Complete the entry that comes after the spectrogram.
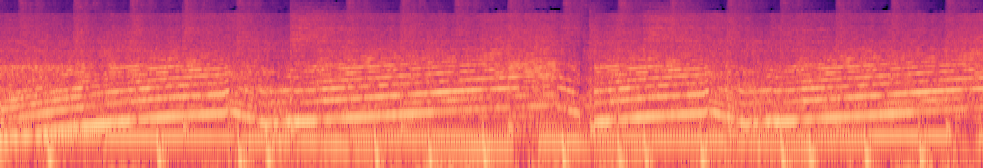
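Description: Sportbike engine sound effect accelerating through the gears: the pitch climbs steadily and drops back at each shift, three shifts in all, loud.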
